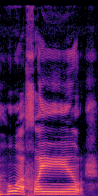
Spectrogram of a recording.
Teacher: harful lin bertemu satu huruf hidup yang diwakafkan menjadi madlin, dibaca panjang sampai 6 ketukan.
